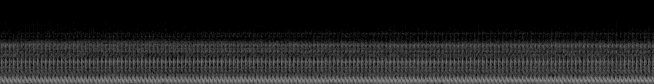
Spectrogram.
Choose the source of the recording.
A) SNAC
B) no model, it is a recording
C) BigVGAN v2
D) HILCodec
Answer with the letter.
C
